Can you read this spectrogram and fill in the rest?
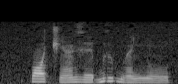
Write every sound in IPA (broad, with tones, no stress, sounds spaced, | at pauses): p ɔ˦ t͡ʃ ɛ̃˨˦ ɣ e˧ ɓ ɨ˦ b ɛ̃˨ ɲ ũ˨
